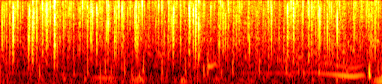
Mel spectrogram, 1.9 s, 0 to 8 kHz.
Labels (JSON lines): {"label": "biophony, cascading saw", "recorder": "SoundTrap 600 or HydroMoth"}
